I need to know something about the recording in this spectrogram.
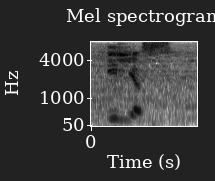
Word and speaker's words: Helios: three weeks and what is his name again Helios and it's in Greek we pronounce it Elias and what does it mean it means the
